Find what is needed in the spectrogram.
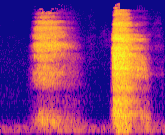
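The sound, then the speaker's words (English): A deep breath, heard alone as two breathy rushes of air separated by a short silence; the second is louder and sharper than the first. “takes a deep breath”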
